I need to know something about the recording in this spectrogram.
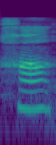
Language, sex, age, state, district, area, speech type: Punjabi, female, 18-30, Punjab, Gurdaspur, rural, read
